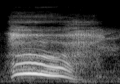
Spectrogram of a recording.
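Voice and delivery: high, loud groaning sigh; fed-up sigh after the rant on hackers; loud exasperated sigh. Real, not acted. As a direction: blow out all the frustration. Ranting at hackers.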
